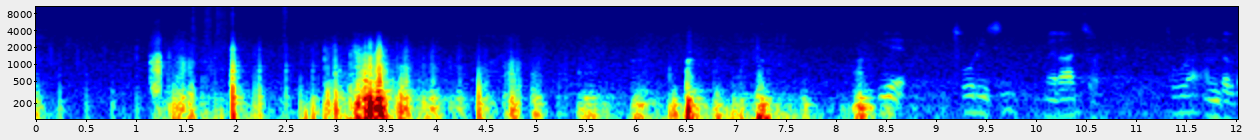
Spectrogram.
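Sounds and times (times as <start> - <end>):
microphone handling thumps: 1.2 - 8.5.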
